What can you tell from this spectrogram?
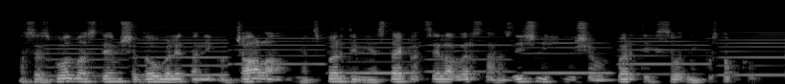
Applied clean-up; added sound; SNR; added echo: classical method Wiener filter.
